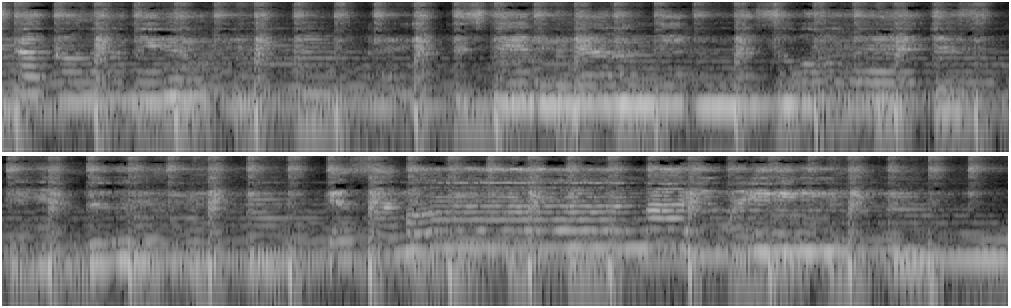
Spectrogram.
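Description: Dance-workout music playing with a steady beat, plucked guitar and held keyboard notes, with little or no singing.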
